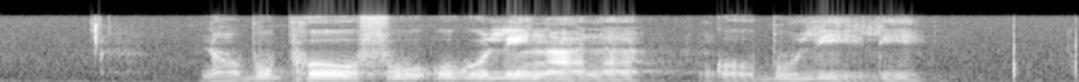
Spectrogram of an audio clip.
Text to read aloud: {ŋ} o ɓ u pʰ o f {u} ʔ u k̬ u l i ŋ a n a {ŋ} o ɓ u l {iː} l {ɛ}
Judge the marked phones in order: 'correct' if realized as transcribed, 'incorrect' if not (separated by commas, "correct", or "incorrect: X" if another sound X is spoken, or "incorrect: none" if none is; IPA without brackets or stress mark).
incorrect: n, correct, correct, correct, incorrect: i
